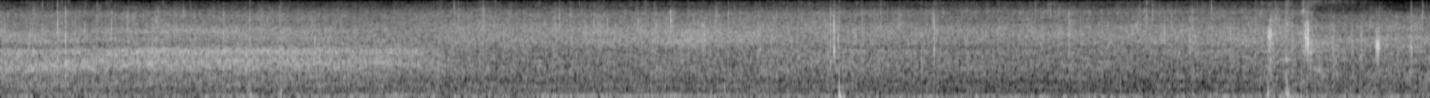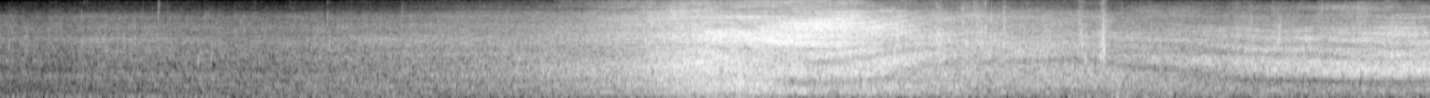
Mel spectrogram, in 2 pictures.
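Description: Steady rain hissing on pavement, with a few sharp ticks. About two-thirds of the way in, a car passes on the wet road: its tyre spray swells to the loudest point and fades, and another vehicle starts coming up near the end.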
